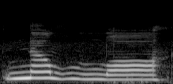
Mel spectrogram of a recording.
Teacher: Nallah alif lam di sini alif lam syamsiah. Ya, masukkan bunyi nun baris atas terus ke dalam lam disertai dengan jud.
